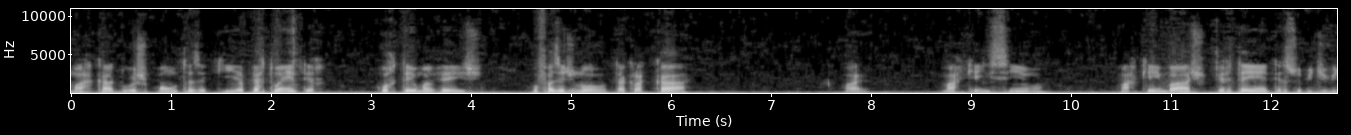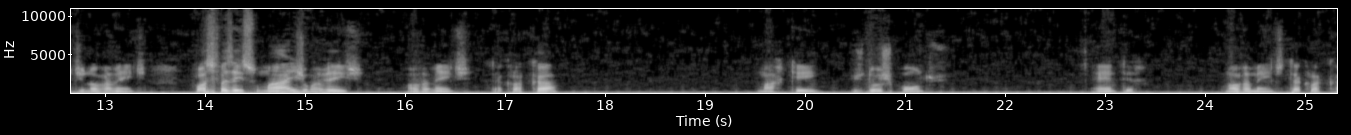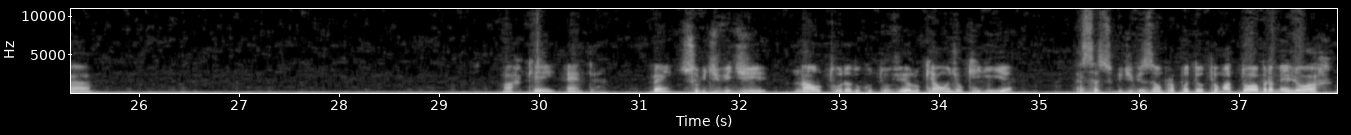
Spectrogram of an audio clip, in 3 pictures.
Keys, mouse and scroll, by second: 0.5 k, 1.4 click, 5.7 click, 6.7 Return, 9.9 k, 12.4 click, 14.7 click, 15.9 Return, 20.6 k, 22.8 click, 26.3 click, 27.2 Return, 29.2 k, 30.6 click, 33.4 click, 34.4 Return.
